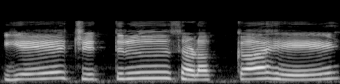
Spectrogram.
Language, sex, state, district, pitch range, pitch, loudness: Hindi, female, Madhya Pradesh, Bhopal, 230-270 Hz, 250 Hz, -12 LUFS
